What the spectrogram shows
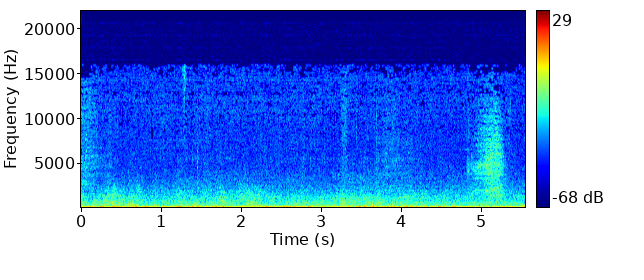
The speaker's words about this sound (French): Alors, on entend même les avions à l'extérieur.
